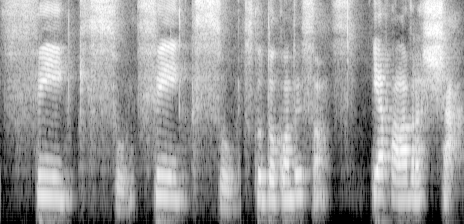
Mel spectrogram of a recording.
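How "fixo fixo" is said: Fixo said as fik-so, each sound distinct; careful pronunciation. Shown as a demonstration. Teacher repeating Fixo so students count its sounds. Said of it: "Quantos sons você consegue ouvir?".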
